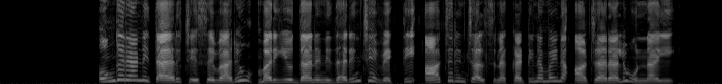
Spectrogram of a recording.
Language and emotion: Telugu, neutral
